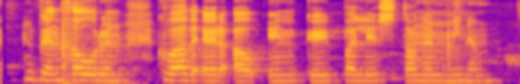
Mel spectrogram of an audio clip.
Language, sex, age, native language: Icelandic, male, 12, Icelandic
